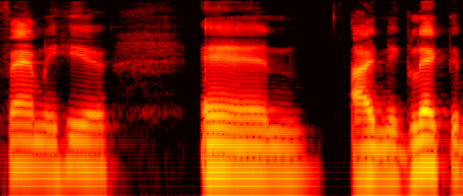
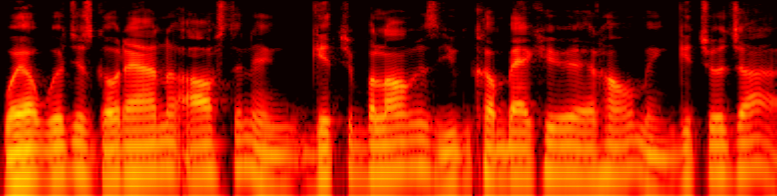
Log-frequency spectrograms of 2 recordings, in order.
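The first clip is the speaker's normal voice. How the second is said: even, smooth, unruffled, calm fatherly voice; 3 dB quieter than usual. Act out his reply on hearing you flunked out of college, in a smooth, calm Johnny Walker voice. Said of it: "in the smooth, calm, Johnny Walker voice".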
